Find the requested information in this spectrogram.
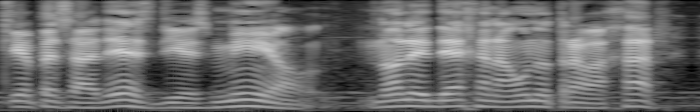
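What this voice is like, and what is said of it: Angry, irritated voice. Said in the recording (Spanish): “con colérico acento”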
